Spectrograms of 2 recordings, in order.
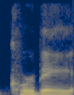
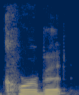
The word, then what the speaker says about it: Corbet: of The Brutalist's name, which is Brady Corbet. I'd been saying Corbett.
